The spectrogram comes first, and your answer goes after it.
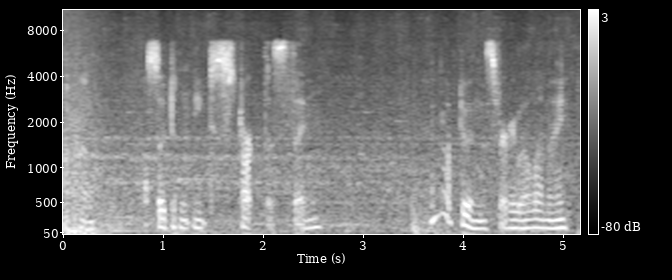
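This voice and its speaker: Soft-spoken and at a moderate pace, a man talks at a medium pitch with fairly even intonation over noticeable background noise. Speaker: gaming streamer. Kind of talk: live gameplay commentary. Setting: live stream.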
